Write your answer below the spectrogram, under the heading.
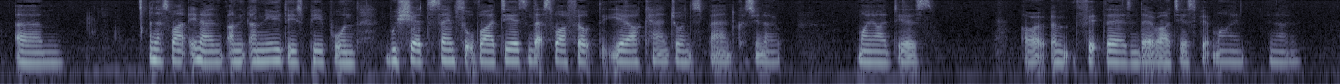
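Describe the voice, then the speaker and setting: The speaker has a Cockney accent and leaves long, frequent pauses. The background is quiet. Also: woman. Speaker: band member. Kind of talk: interview. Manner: fast.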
